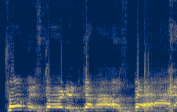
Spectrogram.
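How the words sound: It is said in a Fox News-presenter voice.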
